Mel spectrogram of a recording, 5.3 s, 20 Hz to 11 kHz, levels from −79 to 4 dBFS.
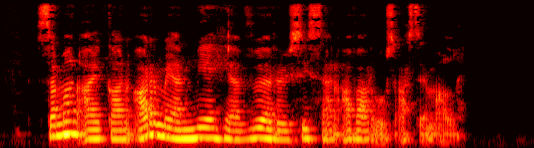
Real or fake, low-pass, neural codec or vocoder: real; 9.9 kHz; none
